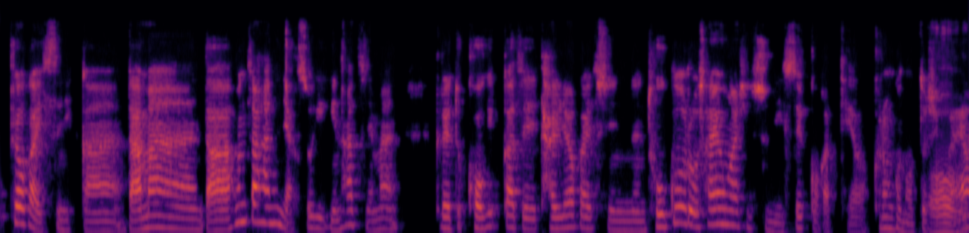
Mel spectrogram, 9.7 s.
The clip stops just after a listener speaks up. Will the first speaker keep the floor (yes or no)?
no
